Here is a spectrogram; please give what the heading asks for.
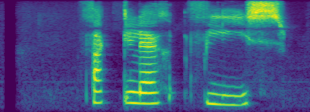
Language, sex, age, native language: Icelandic, female, 8, Icelandic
